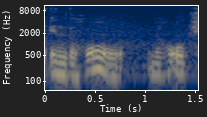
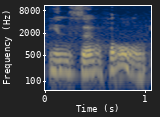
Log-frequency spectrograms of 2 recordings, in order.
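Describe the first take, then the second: First: "in the hall" linked, "the" reduced; THE blended in. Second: "in the hall" with "the" fully sounded; full separate THE. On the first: Teacher shows what English speakers say, "in the hall" run together. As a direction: melt "the" into the N of "in". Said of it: "Ils viendront le mêler". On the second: Teacher shows what English speakers won't say, "in the hall" word by word. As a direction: keep "in" and "the" apart, TH clearly articulated. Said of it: "ils vont pas dire the". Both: Shown as a demonstration.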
